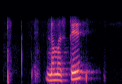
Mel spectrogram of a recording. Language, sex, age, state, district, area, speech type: Hindi, female, 30-45, Uttar Pradesh, Varanasi, urban, conversation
